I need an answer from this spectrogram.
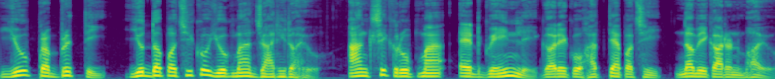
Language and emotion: Nepali, neutral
